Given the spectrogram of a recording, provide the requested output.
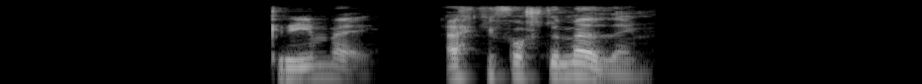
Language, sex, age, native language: Icelandic, male, 30-39, Danish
